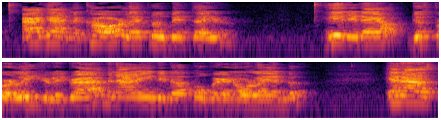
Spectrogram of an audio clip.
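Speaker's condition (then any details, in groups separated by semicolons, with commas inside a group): No condition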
